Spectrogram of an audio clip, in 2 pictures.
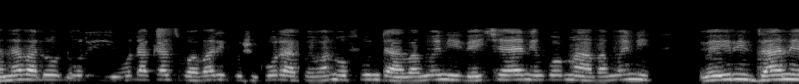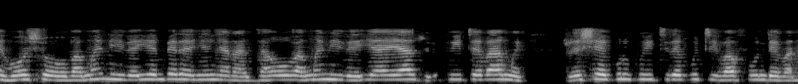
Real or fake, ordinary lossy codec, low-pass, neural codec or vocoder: real; AAC, 24 kbps; 5.4 kHz; none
